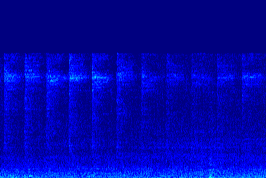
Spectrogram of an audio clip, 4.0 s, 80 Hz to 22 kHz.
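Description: Air-powered fill pump of a BG CT4 coolant transfusion machine running, a steady hiss pulsing about three times a second as it pumps new coolant into the overflow reservoir.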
